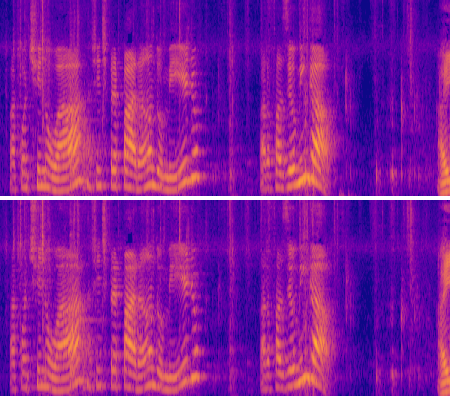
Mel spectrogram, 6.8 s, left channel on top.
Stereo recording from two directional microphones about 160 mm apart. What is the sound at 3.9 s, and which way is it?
Speech, 35° left (ahead or behind).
